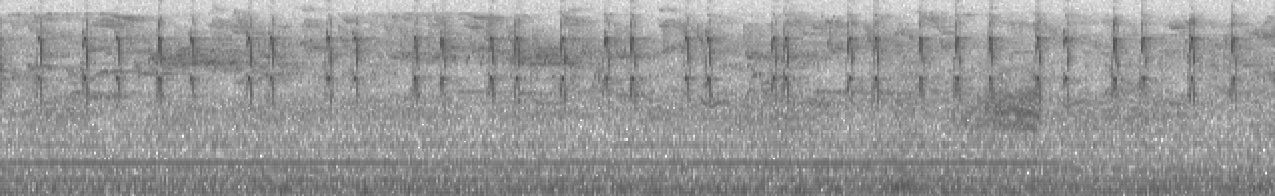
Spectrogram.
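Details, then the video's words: Great spotted woodpecker adult with young; crisp short calls repeated steadily in a long series, with softer chirping between and a steady hum behind. "Great Spotted Woodpecker & young"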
